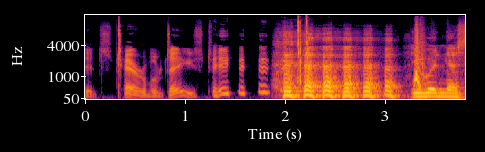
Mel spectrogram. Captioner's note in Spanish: reír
